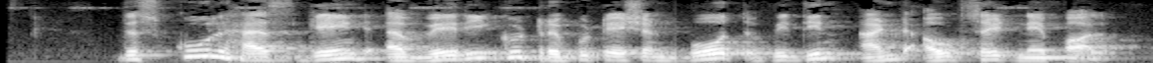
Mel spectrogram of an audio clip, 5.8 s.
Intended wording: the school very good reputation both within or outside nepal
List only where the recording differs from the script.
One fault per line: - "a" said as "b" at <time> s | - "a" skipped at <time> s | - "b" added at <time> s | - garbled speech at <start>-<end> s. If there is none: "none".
- "has gained a" added at 1.1 s
- "or" said as "and" at 4.3 s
